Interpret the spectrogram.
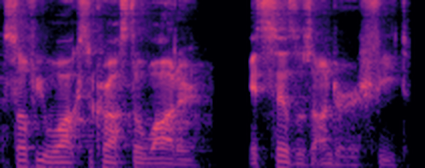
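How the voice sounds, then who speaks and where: A young man narrates a live dramatic script reading. His voice sits fairly low and has a bright, forceful edge. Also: fairly quick. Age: young adult.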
